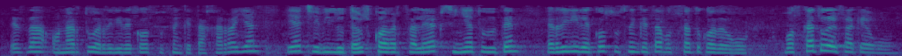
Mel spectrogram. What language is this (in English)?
Basque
